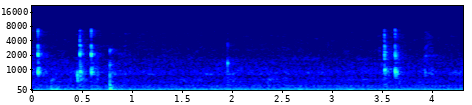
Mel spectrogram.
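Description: Near silence, broken by a few faint computer mouse clicks in quick pairs, near the start and again near the end.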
